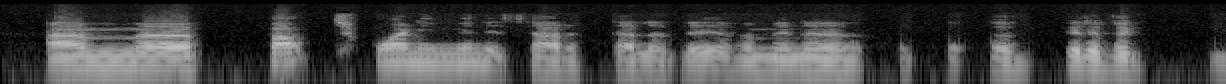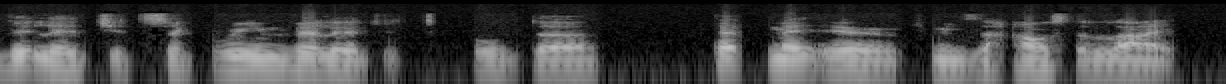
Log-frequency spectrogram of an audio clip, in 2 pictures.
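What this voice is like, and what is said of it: English accent. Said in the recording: “a European accent ... I'm English”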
